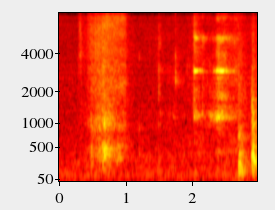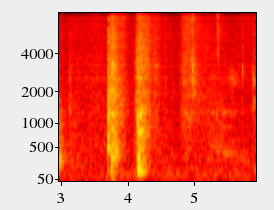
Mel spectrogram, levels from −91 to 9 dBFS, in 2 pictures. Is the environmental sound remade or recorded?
remade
